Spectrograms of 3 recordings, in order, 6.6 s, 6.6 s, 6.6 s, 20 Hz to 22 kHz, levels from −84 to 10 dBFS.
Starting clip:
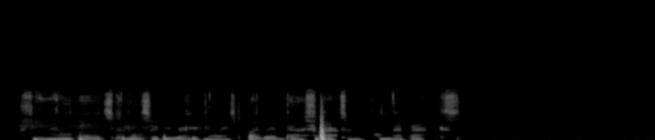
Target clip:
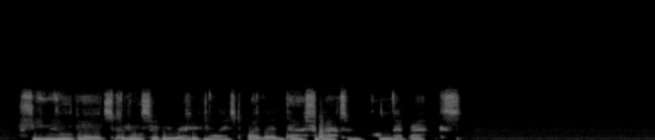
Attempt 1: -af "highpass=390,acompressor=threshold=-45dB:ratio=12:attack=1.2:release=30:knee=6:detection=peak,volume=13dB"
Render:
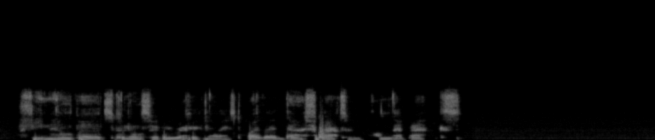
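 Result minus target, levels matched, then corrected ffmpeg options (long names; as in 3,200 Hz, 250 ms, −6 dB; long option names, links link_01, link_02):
125 Hz band −9.5 dB
-af "highpass=160,acompressor=threshold=-45dB:ratio=12:attack=1.2:release=30:knee=6:detection=peak,volume=13dB"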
